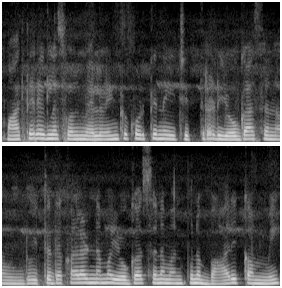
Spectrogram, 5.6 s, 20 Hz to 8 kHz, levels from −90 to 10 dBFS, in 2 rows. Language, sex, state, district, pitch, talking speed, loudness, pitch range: Tulu, female, Karnataka, Dakshina Kannada, 215 Hz, 170 wpm, -14 LUFS, 200-225 Hz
